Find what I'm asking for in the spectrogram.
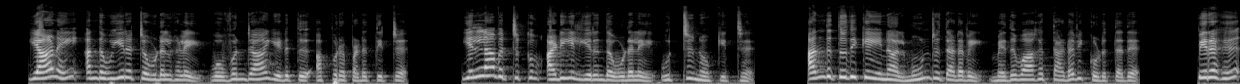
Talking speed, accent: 95 wpm, native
